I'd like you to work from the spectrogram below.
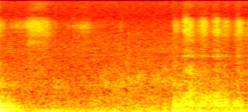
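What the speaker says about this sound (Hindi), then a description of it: "तो लिखते हैं डिस्टेंस" Chalk or marker scratches on a board during a classroom maths lesson, with short bursts of writing at the start and again near the end and quiet stretches between.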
